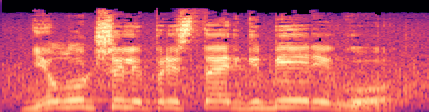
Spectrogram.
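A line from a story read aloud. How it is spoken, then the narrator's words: Shouting over river noise. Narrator (Russian): прокричал Сниф сквозь гул реки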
